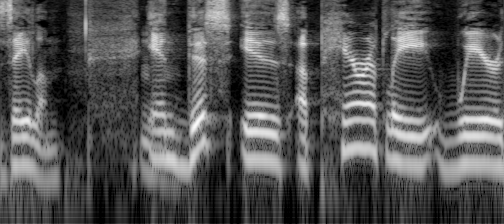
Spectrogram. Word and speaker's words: Zalem: And in this first volume, it is spelled Zalem. It sounds, I guess, a little like Salem, but it's Salem.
